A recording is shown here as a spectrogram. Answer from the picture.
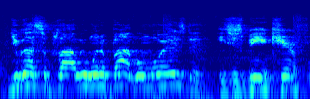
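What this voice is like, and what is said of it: California American accent. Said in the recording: “California accent... Talk like YG”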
